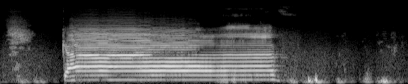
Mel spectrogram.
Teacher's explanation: তার বরাবর উপরে তালুতে লেগে দেবেন। জিহ্বার গোড়া থেকে একটু আগে বেরিয়ে তার বরাবর তালুতে আমরা লেগে দেব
